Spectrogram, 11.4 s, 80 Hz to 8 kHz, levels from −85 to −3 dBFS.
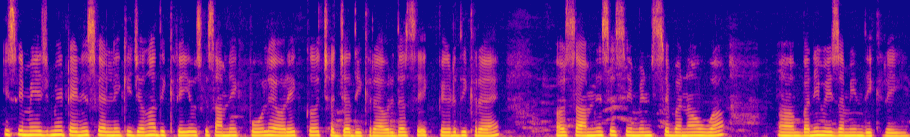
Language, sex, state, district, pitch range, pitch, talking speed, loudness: Hindi, female, Chandigarh, Chandigarh, 190-210 Hz, 195 Hz, 225 wpm, -12 LUFS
